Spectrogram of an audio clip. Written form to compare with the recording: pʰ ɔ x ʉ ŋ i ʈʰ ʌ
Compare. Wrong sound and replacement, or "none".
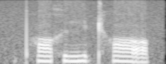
ʌ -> ɔ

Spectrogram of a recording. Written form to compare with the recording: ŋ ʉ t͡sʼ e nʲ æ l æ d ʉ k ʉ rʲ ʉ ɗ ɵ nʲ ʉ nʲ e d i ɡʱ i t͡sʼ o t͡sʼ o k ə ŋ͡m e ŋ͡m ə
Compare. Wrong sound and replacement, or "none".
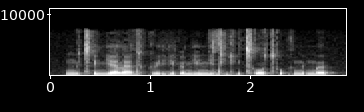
none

